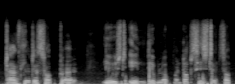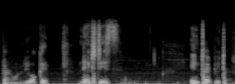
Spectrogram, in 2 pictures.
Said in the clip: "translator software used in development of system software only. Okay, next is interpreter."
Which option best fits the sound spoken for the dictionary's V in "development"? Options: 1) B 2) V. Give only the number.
1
